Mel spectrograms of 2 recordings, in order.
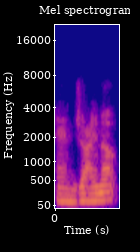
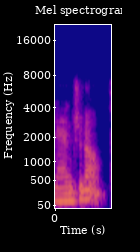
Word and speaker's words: angina: It's pronounced either angina or angina.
